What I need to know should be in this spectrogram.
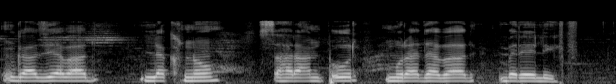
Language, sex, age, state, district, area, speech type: Urdu, male, 18-30, Uttar Pradesh, Ghaziabad, rural, spontaneous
